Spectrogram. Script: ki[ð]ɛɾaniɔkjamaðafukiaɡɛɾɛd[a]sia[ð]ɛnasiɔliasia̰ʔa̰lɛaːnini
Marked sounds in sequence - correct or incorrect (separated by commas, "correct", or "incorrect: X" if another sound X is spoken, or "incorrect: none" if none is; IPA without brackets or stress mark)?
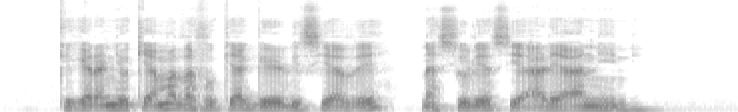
incorrect: ɣ, incorrect: i, correct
